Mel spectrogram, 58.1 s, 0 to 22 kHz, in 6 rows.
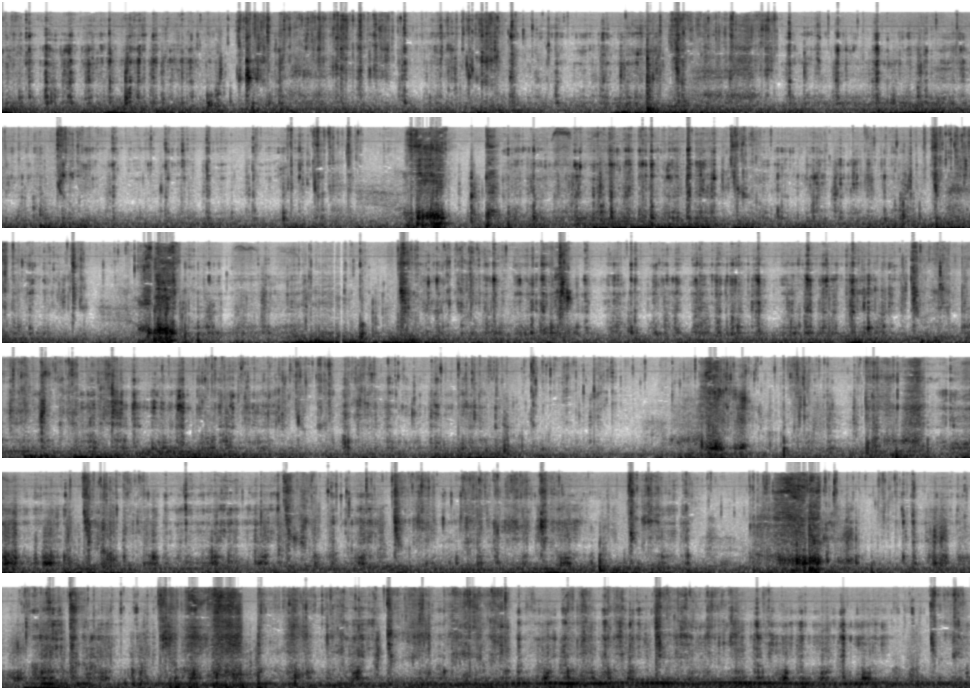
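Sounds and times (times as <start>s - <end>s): wet chewing and squishing: 0.0s - 58.0s.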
